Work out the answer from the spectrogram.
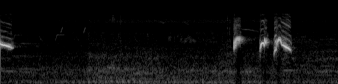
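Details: Female bird in a cage: a single falling whistle, faint quiet chirps, then a quick series of three sharp downslurred notes.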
